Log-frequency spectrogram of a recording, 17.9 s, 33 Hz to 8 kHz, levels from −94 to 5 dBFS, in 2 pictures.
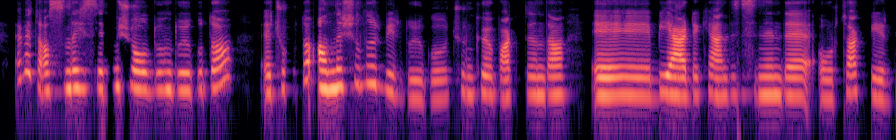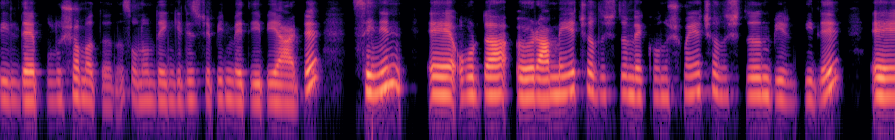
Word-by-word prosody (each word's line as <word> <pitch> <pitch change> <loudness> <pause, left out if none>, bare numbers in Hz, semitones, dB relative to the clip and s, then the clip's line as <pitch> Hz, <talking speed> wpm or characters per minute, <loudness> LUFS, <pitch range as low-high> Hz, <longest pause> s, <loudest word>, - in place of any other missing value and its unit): Evet, 470 -1 -1
aslında 230 +3 +1
hissetmiş 250 +1 -1
olduğun 235 -1 +2
duyguda, 240 - 0 0.3
e, 210 - -1
çok 240 +4 -13
da 355 - +3
anlaşılır 265 +3 +6
bir 210 -5 -6
duygu. 170 0 -8
Çünkü 200 -1 -5
baktığında, 195 +2 -1 0.2
eee, 190 0 +3
bir 215 - -3
yerde 195 -1 +7
kendisinin 195 0 -2
de 190 -1 0
ortak 200 +5 -3
bir 170 -3 -5
dilde 160 -1 -1
buluşamadığınız 160 -4 -9
onun 155 0 -12
da - - -7
İngilizce 160 +1 -11
bilmediği 155 -3 -7
bir 155 - -7
yerde 155 - 0 0.3
senin, 250 +5 +2 0.2
eee, 195 -1 +4
orada 195 +2 +2
öğrenmeye 185 +4 +3
çalıştığın 205 -3 -6
ve 180 0 -3
konuşmaya 190 +3 -8
çalıştığın 190 -3 -5
bir 170 -3 -8
dili, 185 - -2 0.3
eee, 190 - +5
195 Hz, 130 wpm, -24 LUFS, 175-225 Hz, 0.3 s, yerde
